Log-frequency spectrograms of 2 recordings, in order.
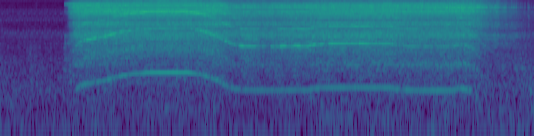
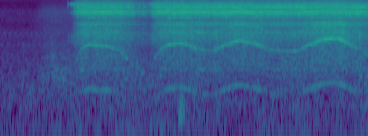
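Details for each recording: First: Micro ducted fan (EDF) on a servo tester after balancing with tape on the hub: spins up to a clean high whine, eases down and holds a steady pitch with no wobble; the earlier raspy, rattling startup tone is gone and the rotor runs balanced. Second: Micro ducted fan (EDF) on a servo tester, after a drilled balancing hole made it heavier: high, thin whine swelling and dipping with throttle with a buzzy roughness; vibration is back, rotor out of balance.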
